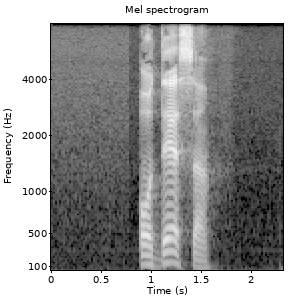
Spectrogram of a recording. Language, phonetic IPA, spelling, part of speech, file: Ukrainian, [ɔˈdɛsɐ], Одеса, proper noun, Uk-Одеса.ogg
- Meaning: Odesa (a city, an oblast of Ukraine)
